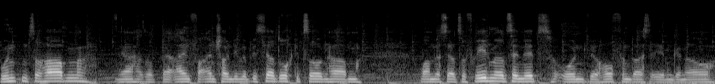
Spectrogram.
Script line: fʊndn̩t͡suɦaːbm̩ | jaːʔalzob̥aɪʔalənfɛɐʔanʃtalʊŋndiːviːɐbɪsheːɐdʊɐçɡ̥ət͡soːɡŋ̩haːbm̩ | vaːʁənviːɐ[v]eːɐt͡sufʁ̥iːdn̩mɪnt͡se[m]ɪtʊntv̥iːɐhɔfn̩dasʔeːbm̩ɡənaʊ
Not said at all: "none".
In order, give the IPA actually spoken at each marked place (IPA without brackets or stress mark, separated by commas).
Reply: z, n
